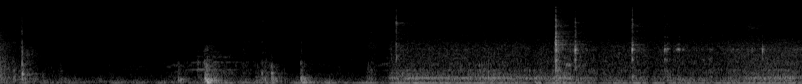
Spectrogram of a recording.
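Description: Scattered light knocks and clicks of plastic and metal parts being handled: a flange and a green cutting disc being fitted onto the motor shaft inside a PVC box. A steady low hum comes in about halfway through.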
